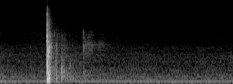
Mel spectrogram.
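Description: A fastpitch softball dropball smacking into a leather catcher's mitt: one sharp, loud pop about half a second in, followed by a fainter short crack.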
